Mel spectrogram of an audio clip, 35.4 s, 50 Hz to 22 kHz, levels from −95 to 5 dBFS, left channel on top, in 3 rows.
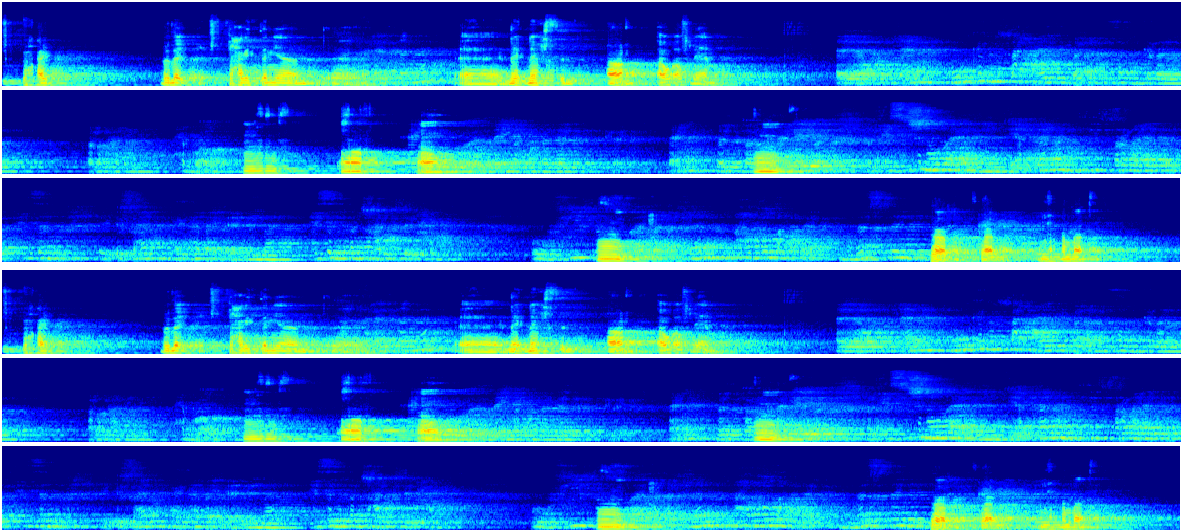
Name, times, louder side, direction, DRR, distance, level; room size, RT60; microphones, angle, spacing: voice 1, 1.6-3.6 4.6-5.8 6.0-6.2 6.5-7.2 14.2-14.6 15.1-15.4 15.9-16.2 19.3-19.6 29.5-29.8 32.9-33.0 33.4-33.6 33.9-34.5, left 2 dB, 45° left, 6 dB, 1.5 m, -30 dB
voice 2, 3.4-4.3 8.3-11.9 12.6-13.2 13.5-14.0 15.8-17.5 17.8-26.3 26.6-27.9 28.3-28.5 28.9-34.4, equal, 15° left, -6 dB, 5.8 m, -46 dB
26.5 x 21.5 x 8.5 m, 2.7 s
head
